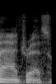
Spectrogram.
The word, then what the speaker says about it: address: So, different from your home address where you live. Yeah. And there the stress is on the first syllable address.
